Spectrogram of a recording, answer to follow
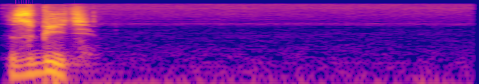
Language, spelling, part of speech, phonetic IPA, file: Russian, сбить, verb, [zbʲitʲ], Ru-сбить.ogg
- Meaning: 1. to knock down 2. to cause to fall, to shake down 3. to put out 4. to tread down 5. to knock together 6. to churn 7. to whisk, to beat, to whip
